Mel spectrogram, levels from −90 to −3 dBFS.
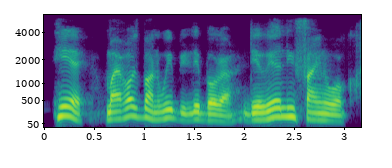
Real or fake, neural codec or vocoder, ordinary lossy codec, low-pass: fake; codec, 16 kHz, 1 kbps, X-Codec, WavLM features, trained on Multilingual LibriSpeech; none; 5.4 kHz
